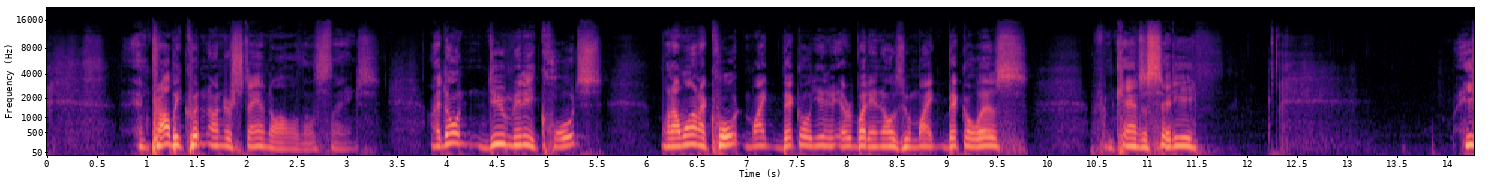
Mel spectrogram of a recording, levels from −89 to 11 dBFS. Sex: male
